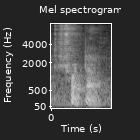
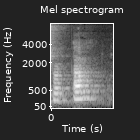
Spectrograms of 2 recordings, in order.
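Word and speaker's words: shorter: শর্টার লিখবেন, শর্টার টিটাকে ডর মতো উচ্চারণ করবেন, শর্টার।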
